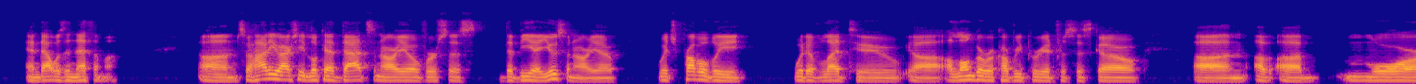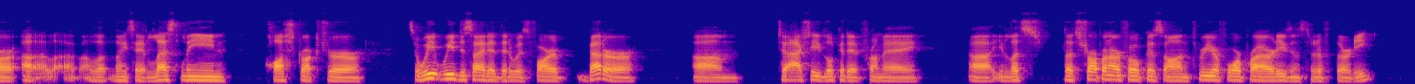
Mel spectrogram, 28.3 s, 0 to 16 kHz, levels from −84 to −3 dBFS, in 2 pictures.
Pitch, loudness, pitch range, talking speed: 110 Hz, -23 LUFS, 100-120 Hz, 165 wpm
